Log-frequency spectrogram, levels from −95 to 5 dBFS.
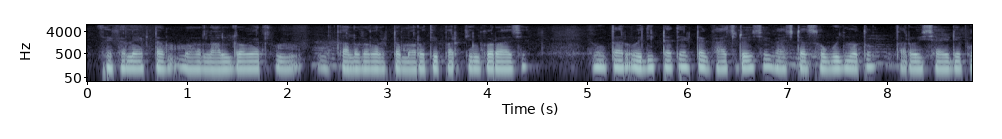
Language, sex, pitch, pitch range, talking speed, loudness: Bengali, male, 125 Hz, 120-135 Hz, 190 wpm, -30 LUFS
